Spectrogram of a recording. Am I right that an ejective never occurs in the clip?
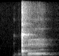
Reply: no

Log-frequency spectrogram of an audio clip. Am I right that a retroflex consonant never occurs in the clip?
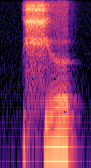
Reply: yes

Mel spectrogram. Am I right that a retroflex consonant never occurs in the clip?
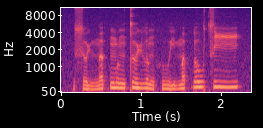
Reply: yes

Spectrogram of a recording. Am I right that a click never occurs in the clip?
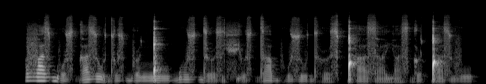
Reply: no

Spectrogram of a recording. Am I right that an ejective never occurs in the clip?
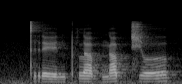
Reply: yes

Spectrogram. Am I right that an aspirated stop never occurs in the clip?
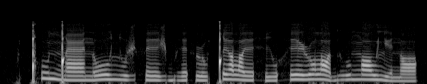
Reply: no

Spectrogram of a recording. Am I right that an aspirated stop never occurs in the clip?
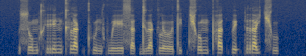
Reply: no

